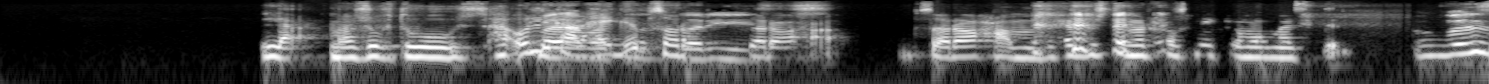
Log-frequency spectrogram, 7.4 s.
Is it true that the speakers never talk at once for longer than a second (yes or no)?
no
